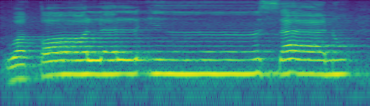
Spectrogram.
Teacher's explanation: dengung nun baru pergi sin itu ikhfa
